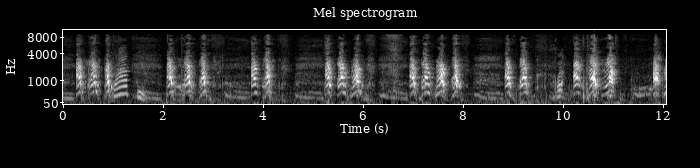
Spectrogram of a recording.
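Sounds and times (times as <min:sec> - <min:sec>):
dog yapping: 0:00.3 - 0:01.1, 0:02.1 - 0:03.1, 0:03.8 - 0:04.3, 0:05.2 - 0:06.1, 0:06.9 - 0:08.1, 0:08.8 - 0:09.4, 0:10.2 - 0:11.2, 0:11.8 - 0:12.0
dog grumbling: 0:01.4 - 0:10.0, 0:11.3 - 0:12.0.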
